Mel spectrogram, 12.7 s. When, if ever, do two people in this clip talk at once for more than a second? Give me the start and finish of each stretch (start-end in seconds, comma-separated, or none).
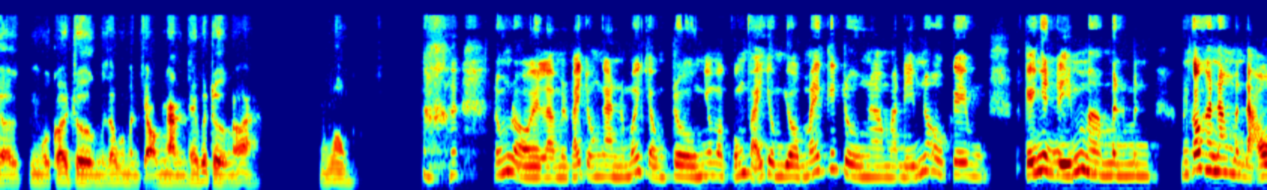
none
